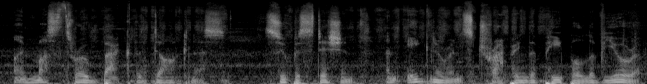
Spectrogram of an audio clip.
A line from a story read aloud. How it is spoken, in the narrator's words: he muttered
